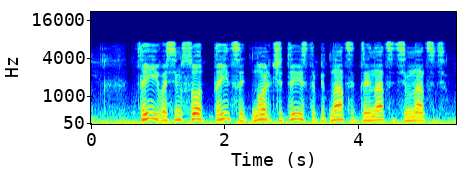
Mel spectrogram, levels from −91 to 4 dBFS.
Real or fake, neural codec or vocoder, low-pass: real; none; 7.2 kHz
